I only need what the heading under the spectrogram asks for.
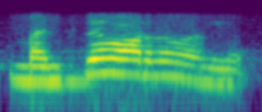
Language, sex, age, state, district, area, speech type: Telugu, male, 45-60, Andhra Pradesh, West Godavari, rural, conversation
